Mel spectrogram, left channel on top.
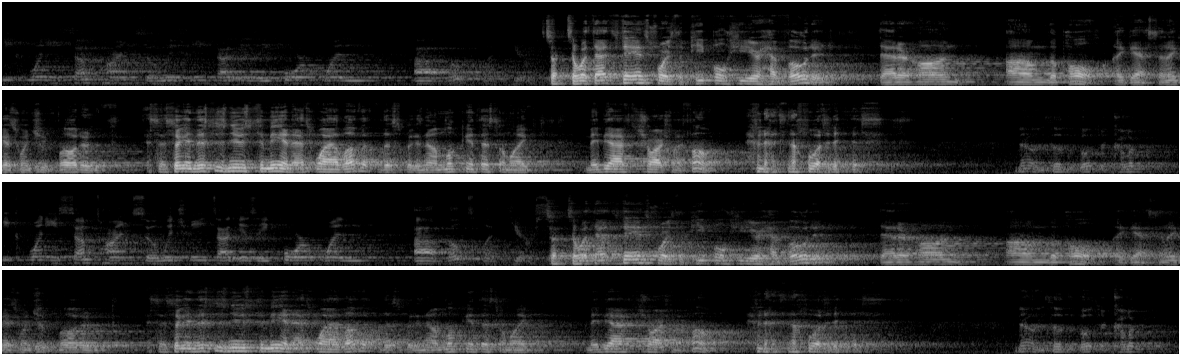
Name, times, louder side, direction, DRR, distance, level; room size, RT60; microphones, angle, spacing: voice 1, 0.0-3.6 4.1-5.7, right 2 dB, 75° right, 4 dB, 0.8 m, -42 dB
voice 2, 5.4-8.3 8.8-9.6 10.0-12.8 13.2-17.1 17.6-18.9 19.2-20.6, left 4 dB, 40° left, 10 dB, 0.3 m, -26 dB
voice 3, 21.1-23.1, right 1 dB, 10° right, 3 dB, 0.5 m, -43 dB
17.0 x 5.8 x 2.9 m, 2.6 s
head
